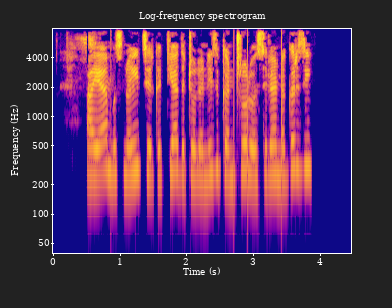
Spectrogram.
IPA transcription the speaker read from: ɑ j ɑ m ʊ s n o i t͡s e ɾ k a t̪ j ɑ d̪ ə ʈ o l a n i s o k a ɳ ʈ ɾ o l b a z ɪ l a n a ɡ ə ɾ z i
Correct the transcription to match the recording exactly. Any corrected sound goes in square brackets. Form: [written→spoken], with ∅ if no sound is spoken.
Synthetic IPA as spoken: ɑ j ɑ m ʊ s n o i t͡s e ɾ k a t̪ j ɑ d̪ ə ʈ o l a n i [s→z] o k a ɳ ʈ ɾ o l [b→w] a [z→s] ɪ l a n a ɡ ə ɾ z i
